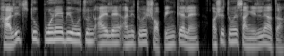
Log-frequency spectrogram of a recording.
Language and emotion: Goan Konkani, neutral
